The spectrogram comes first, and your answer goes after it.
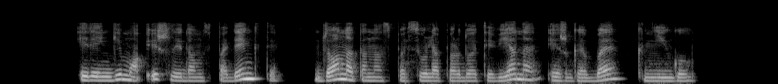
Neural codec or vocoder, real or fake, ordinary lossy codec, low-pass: none; real; Opus, 16 kbps; 7.2 kHz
